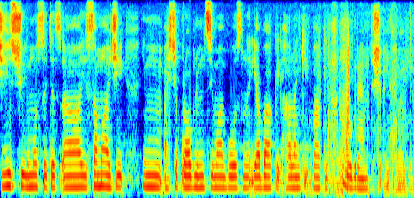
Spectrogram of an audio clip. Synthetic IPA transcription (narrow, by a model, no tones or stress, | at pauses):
t͡ʃiːzt͡ʃʰujimosɐt̪ʰʲɐt͡sjisɐmaːd͡ʒi | jimɐst͡ʃʰɐpɾaːblimt͡siʋãːnboːznɨ̰jabaːkɨjɦaːlaŋkʲḭbaːkipɾoːɡɾaːmt̪ɨ̥t͡ʃʰuɐ̰jt̪iba̰ːɾija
